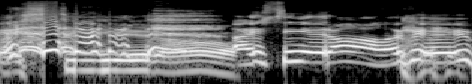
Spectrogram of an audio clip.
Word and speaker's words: icy.itall: So like I'm so icy. Okay. I see it all.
